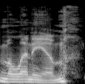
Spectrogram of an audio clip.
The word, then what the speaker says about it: Millennium: Is it millennial or millennium? – It's millennium, not millennial.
